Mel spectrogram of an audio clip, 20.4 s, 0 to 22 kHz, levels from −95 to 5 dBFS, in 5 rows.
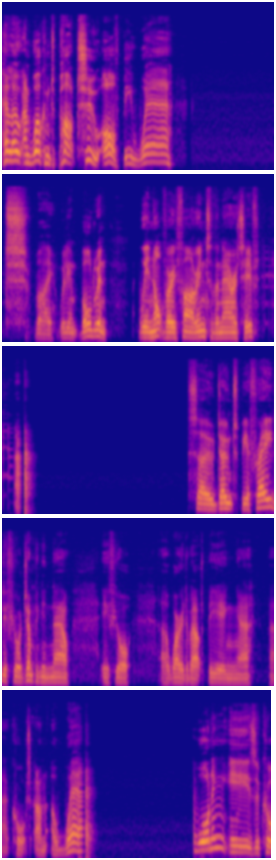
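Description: A likely long network dropout cut off the incoming audio three times, at 2.73–4.09 s, 8.39–10.97 s and 17.47–19.21 s. Each time the last sound is stretched into a fading buzz, then gives way to silence lasting about 1.3 s, 2.3 s and 1.5 s, and the audio resumes with that stretch simply gone. Just before the second dropout, at 8.03–8.35 s, repeated packet loss punches four short holes into the stream, the longest 60 ms, and the patching covers half that span, so the sound turns choppy with pieces missing.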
